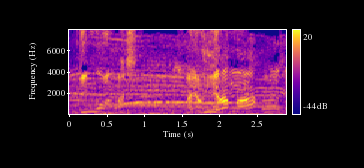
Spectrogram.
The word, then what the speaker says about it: Gingoog: U ang hirap ng bigkasing non Kuya anong bigkasing muli hingo Gingoog ay ang hirap ah pronce like an nahirap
